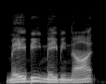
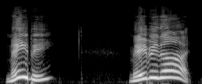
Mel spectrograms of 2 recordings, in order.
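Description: First: Said in the usual way. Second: High loud sing-song maybe not, much higher and louder; mock a colleague's squeaky maybe; imitating Bradford. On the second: Host mimics Bradford to his listeners, high mock squeak. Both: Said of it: "I sound like Bradford".

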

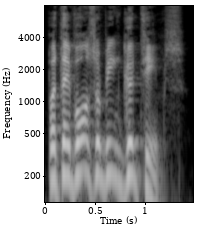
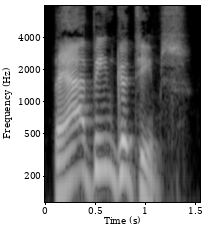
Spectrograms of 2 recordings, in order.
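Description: First: Said in the usual way. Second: Slow, insistent "They have been good teams", leaning on "have"; emphatic insistence. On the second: Real, not acted. Co-host insisting on the Yankees' record, stress on "have".

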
